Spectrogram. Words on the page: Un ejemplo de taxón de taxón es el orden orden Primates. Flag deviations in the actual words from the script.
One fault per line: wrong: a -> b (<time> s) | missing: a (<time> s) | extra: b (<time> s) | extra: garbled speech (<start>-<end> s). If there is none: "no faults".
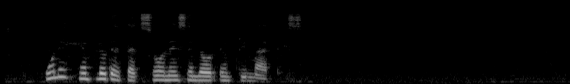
missing: de taxón (1.7 s)
missing: orden (2.3 s)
